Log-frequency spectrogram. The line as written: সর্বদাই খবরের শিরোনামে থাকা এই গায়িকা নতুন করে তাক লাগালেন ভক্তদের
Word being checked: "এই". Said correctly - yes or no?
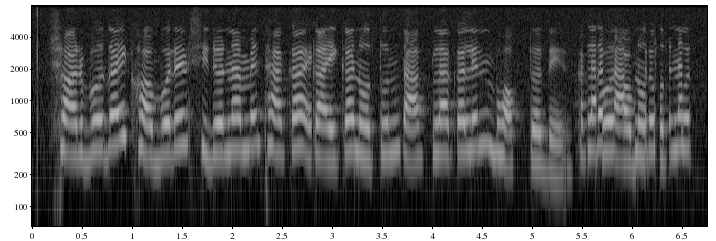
no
